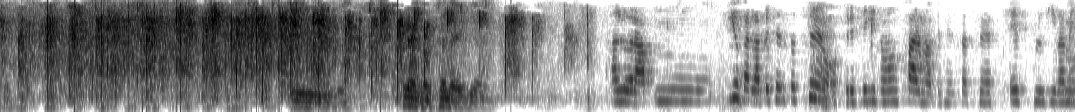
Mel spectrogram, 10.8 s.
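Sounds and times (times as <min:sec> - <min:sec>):
audience applause: 0:00.0 - 0:05.8
speech: 0:04.0 - 0:05.0, 0:06.1 - 0:10.7.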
